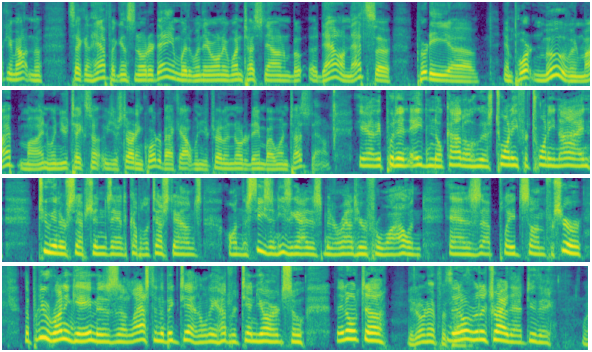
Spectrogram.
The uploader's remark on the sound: broadcast live from Ross-Ade Stadium at Purdue University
